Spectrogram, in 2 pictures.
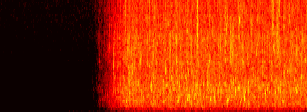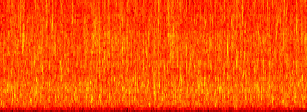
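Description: Dry ice bubbling and fizzing in a bowl of water, a steady seething water noise with many small pops that starts suddenly about a second and a half in, after silence.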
